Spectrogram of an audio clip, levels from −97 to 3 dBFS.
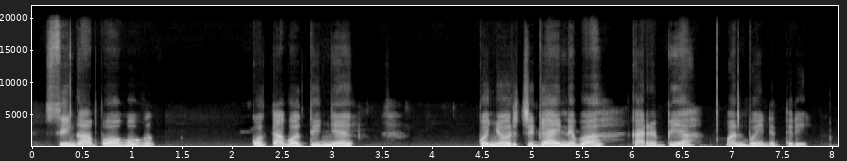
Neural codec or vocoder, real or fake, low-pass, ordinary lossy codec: codec, 44.1 kHz, 7.8 kbps, DAC; fake; 19.8 kHz; none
